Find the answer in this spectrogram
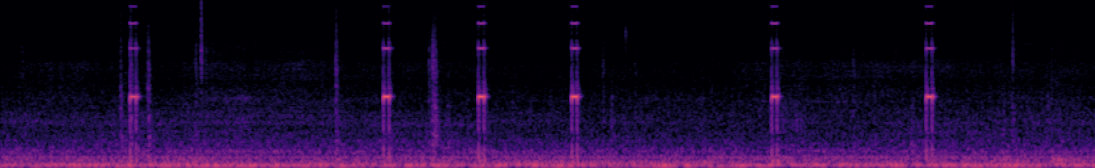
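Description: Touch-confirmation beeps from a Joying Android car head unit: five short, identical high beeps, one for each tap on the touchscreen, coming about a second or two apart from about four seconds in. A couple of faint clicks come before them.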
